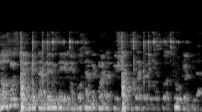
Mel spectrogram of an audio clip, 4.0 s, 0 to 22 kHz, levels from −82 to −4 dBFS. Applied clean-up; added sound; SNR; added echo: classical method WPE with log-MMSE.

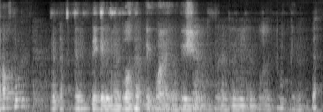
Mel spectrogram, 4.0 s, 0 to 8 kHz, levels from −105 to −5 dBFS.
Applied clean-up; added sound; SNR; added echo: neural mask model DeepFilterNet 3.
